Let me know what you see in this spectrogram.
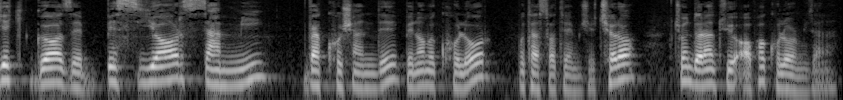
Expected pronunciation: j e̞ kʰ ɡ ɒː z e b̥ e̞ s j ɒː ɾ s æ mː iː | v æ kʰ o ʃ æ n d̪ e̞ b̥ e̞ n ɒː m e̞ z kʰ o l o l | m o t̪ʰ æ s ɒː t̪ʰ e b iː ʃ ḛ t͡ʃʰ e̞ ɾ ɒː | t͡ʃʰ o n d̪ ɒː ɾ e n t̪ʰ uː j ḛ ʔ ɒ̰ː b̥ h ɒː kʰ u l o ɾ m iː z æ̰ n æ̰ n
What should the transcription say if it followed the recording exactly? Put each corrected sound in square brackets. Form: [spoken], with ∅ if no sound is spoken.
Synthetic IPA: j e̞ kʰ ɡ ɒː z e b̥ e̞ s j ɒː ɾ s æ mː iː | v æ kʰ o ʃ æ n d̪ e̞ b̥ e̞ n ɒː m e̞ [∅] kʰ o l o [ɾ] | m o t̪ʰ æ s ɒː t̪ʰ e [m] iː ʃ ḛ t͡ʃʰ e̞ ɾ ɒː | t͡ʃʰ o n d̪ ɒː ɾ [æ] n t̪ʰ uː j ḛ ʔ ɒ̰ː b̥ h ɒː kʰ [o] l o ɾ m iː z æ̰ n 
